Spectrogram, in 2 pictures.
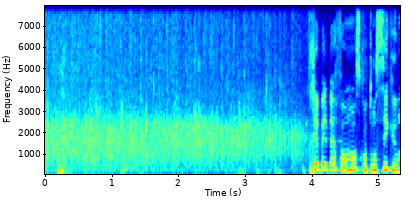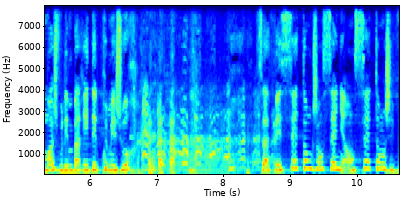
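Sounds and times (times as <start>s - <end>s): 
audience applause: 0.0s - 4.0s
speech: 0.2s - 0.4s, 4.0s - 10.6s
laughter: 6.6s - 9.0s.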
